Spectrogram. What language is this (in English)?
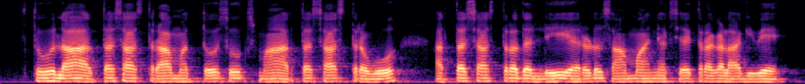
Kannada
